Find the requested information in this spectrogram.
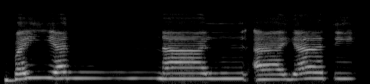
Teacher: میں الف مد کو ڈراپ کر دوں گی اور اس کو اور نون کو لام کے ساتھ ملا دوں گی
